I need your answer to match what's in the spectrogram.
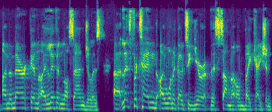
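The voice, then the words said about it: British accent. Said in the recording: “Ignore my British accent.”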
